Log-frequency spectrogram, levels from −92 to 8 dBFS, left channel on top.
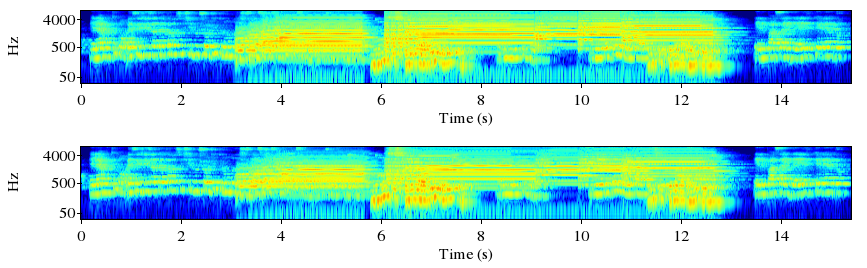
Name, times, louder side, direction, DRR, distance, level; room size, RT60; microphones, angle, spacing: voice 1, 0.2-5.6 8.3-9.2 10.1-12.8 13.4-15.2, equal, 75° right, -7 dB, 0.8 m, -33 dB
sound 1, 3.1-5.6 6.1-12.6, left 4 dB, 65° left, 0.4 m, -20 dB
voice 2, 5.8-7.8 11.3-12.8, right 1 dB, 10° right, -4 dB, 0.4 m, -26 dB
3.7 x 2.9 x 2.8 m, 1.3 s
head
